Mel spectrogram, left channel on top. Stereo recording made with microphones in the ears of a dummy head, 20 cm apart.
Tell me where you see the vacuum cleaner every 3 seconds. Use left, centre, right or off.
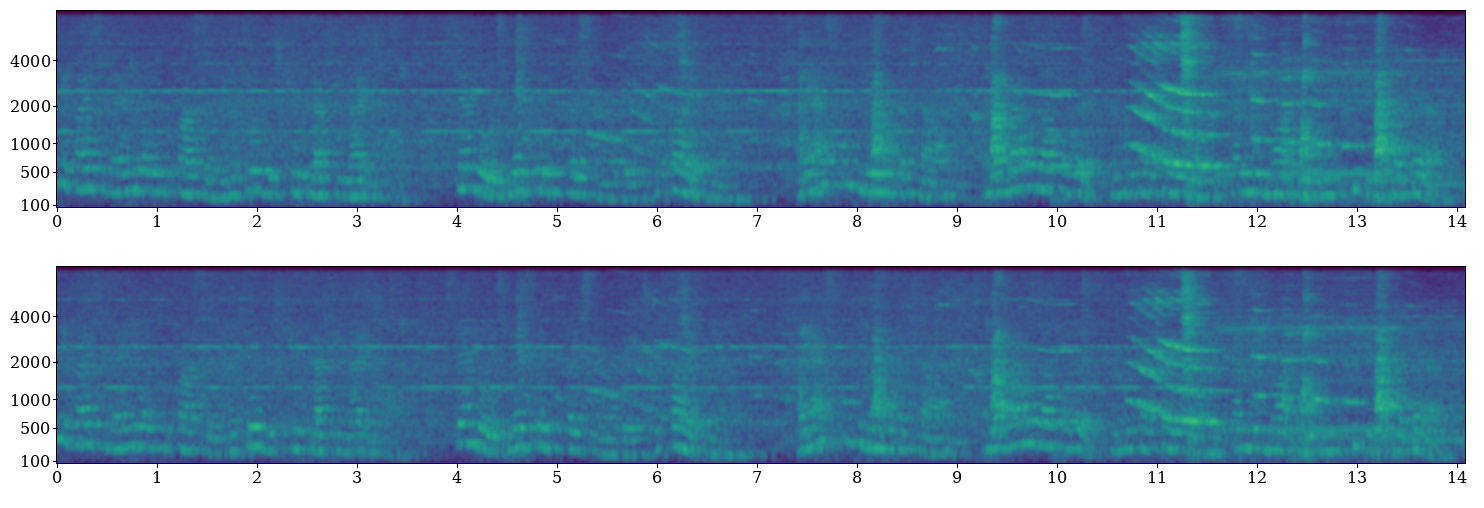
centre, left, centre, centre, centre.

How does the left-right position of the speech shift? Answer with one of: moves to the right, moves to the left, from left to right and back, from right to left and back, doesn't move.
from left to right and back.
